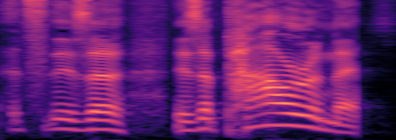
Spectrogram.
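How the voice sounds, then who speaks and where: Speaking a little fast, the preacher has a fairly high, expressive, slightly bright voice with no echo. He wanders conversationally through his church hall sermon with many fillers and asides, holding a mic with a weak battery.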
